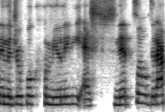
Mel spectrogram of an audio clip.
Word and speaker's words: Schnitzel: his he's known in the drupal community as schnitzel did i pronounce that correctly that's correct yes okay um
